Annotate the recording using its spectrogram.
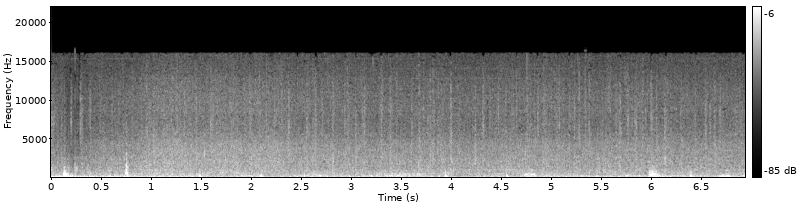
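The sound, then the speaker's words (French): Steady heavy rain pours down, a dense hiss filling the background, with scattered sharp drops or knocks striking a surface every second or so; a downpour at the roadside beside a parked car just outside a village. “Nous sommes surpris de le voir sortir de la voiture sous cette pluie battante pour continuer à parler.”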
